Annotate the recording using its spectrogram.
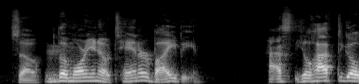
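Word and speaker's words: Tanner Bibee: pronouncing the matchup tomorrow I've been pronouncing his name wrong the entire time it's Tanner BBY yeah I I heard uh Dave say that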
